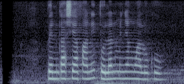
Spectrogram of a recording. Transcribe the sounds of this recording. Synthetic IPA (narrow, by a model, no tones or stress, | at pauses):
b̥ɛ̤nkasiafanid̪̥o̤lanməɲaŋwaluku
